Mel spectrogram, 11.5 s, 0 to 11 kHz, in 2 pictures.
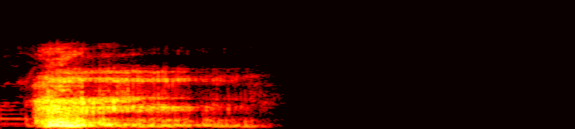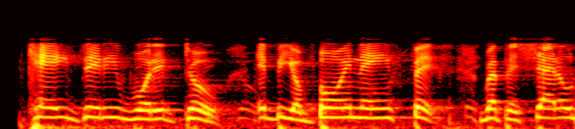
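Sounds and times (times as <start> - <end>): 
deep lion roar sound effect: 0.3 - 2.8
speech: 6.2 - 11.4.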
